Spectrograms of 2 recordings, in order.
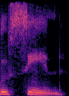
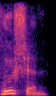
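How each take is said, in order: First: The name ends in '-een', almost like 'Lucy'. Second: The name is said in an English style. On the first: The speaker calls it wrong. "he called him Lucine every time. Like it almost sounded like he was saying Lucy" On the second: The speaker calls it right. "It's Lucian"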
